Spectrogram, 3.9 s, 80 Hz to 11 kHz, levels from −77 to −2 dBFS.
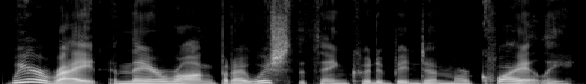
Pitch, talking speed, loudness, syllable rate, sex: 200 Hz, 275 wpm, -20 LUFS, 5.7 syllables/s, female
